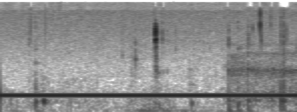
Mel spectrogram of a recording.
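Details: Simulated tinnitus pure tone, matched by an adult man to the tone in his left ear using a phone frequency generator; he is taking prednisone.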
